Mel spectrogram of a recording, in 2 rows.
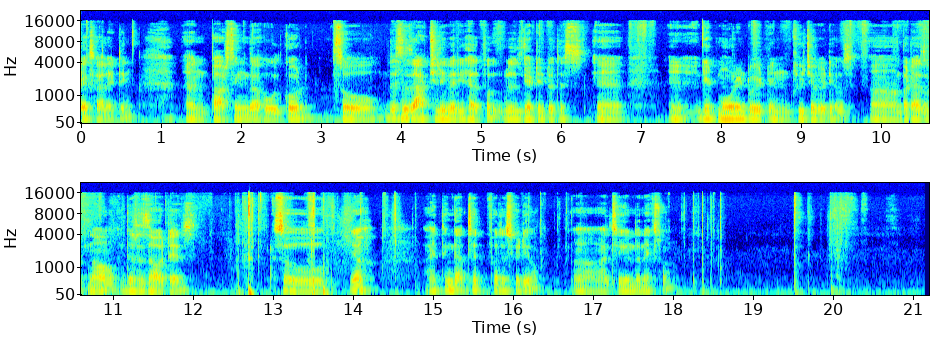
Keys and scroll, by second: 12.7 Escape, 13.2 Escape, 13.3 Escape, 13.4 Escape, 16.7 shift+;, 18.0-18.8 typing, 19.5 Return.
